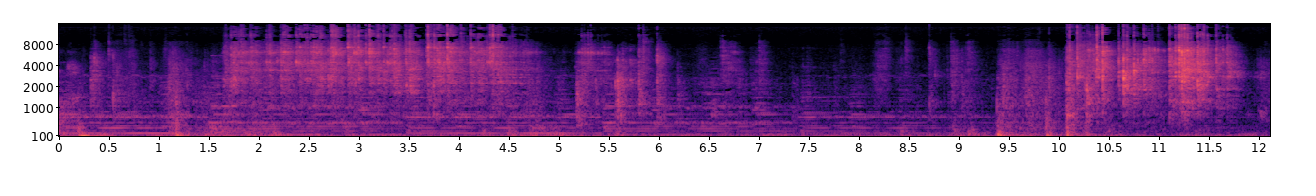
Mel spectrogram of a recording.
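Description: Background music, with two spells of high rattling, from about two to five seconds in and again near the end, as of loose plastic BBs being shaken about inside a toy Draco-style BB gun. The BBs have fallen loose inside the gun instead of feeding.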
